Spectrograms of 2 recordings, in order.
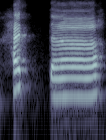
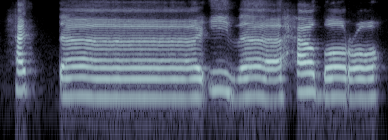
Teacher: Ha kita panjangkan. Biasanya ustazah biasa empat harakatlah. Ha panjang lebih sikit daripada dua harakat. Ha dua jadi empat.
